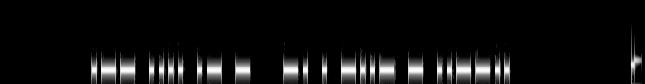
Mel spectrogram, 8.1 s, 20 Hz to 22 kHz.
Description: Morse code, heard as a keyed tone, about 19 wpm, 700 Hz. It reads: WHAT NEXT?
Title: Sentences from Top 1000 Words - Review Part 1 - 20wpm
